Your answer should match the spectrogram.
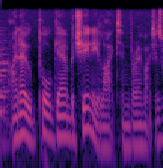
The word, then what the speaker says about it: Gambaccini: pronounced it right because with a name like ambuccini you always face the possibility of exotic variations I mean I get exotic variations in post I've had Mr Lamborghini or Mr garbachini and so to hear them sing your name pronounced correctly well it was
